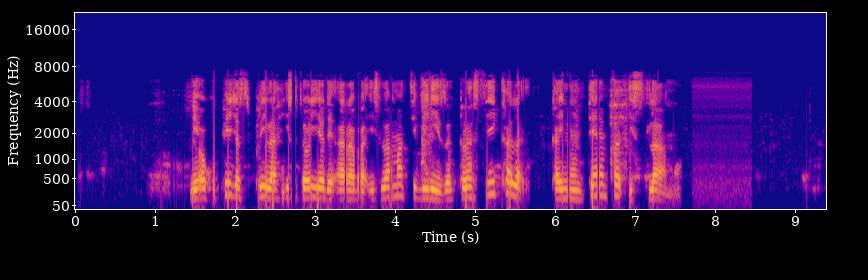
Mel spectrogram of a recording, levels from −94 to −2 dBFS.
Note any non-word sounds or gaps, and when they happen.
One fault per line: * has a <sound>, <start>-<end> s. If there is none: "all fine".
all fine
